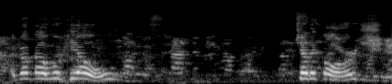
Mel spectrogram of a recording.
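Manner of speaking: put-on hamming up a Somerset yokel accent; mock West Country accent. Teasing Paul about Somerset in a mock West Country accent. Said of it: "You bloody talk like that".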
